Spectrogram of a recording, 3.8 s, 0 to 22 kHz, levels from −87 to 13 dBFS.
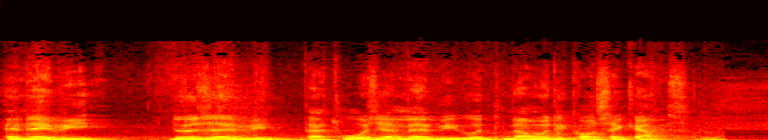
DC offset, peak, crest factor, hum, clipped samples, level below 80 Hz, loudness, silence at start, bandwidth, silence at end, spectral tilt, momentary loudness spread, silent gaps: under 0.1%; -4 dBFS; 12 dB; none; under 0.1%; -32 dBFS; -16 LUFS; 0 s; 13.5 kHz; 0.15 s; -6 dB/octave; 9 LU; none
